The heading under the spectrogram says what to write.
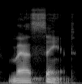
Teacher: Mustant is irregular in common speech pronunciation. Massant dropping the t sound before the n though the t is written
